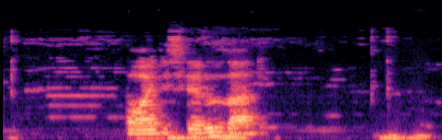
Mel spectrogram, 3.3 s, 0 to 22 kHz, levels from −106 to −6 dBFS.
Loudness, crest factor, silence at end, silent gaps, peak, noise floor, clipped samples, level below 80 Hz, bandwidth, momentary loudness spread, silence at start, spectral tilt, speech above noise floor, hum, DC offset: -22 LUFS; 20 dB; 0.1 s; none; -4 dBFS; -57 dBFS; under 0.1%; -36 dBFS; 9.4 kHz; 24 LU; 0.1 s; -6.5 dB/octave; 37 dB; none; under 0.1%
